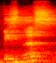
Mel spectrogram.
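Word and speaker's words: business: People you means people I हा silent आहे. बिझनेस आयचा प्रोनन्सिएशन ऑल सायलेंट आहे मी सायलेंट आहे माझा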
